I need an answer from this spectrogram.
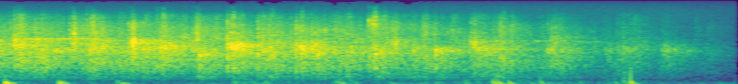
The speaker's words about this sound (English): That's it. Give a clap. Give a clap to God.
